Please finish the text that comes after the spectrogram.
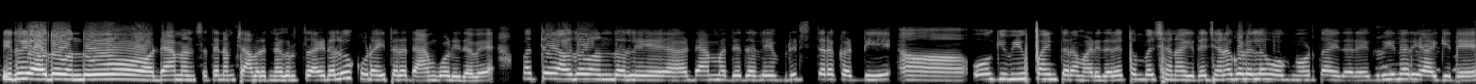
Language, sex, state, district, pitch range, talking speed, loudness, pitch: Kannada, female, Karnataka, Chamarajanagar, 200-235 Hz, 155 wpm, -15 LUFS, 215 Hz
